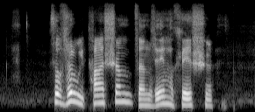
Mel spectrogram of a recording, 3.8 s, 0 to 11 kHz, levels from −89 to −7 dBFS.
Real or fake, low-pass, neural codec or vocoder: fake; 9.9 kHz; codec, 32 kHz, 1.9 kbps, SNAC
